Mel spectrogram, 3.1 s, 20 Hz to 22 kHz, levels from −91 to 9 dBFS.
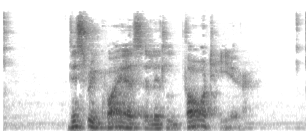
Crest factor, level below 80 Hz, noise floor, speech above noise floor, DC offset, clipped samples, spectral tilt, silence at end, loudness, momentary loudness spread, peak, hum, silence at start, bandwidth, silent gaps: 18 dB; -62 dBFS; -68 dBFS; 43 dB; under 0.1%; under 0.1%; -4 dB/octave; 0.1 s; -25 LUFS; 17 LU; -8 dBFS; none; 0.05 s; 15.5 kHz; none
